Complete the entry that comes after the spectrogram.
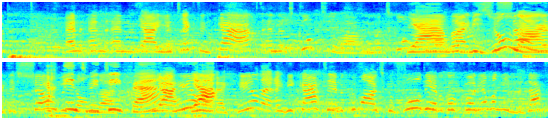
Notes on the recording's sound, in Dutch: live op haar boeklancering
